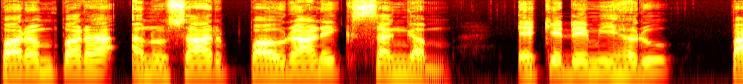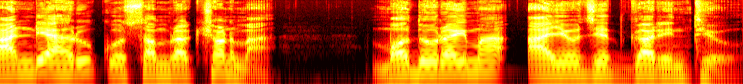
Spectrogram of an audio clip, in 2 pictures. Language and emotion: Nepali, neutral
